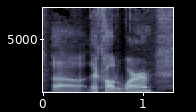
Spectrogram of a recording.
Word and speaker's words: WVRM: They're called Worm. If you look them up on Facebook or Spotify, you have to type WVRM, but you know it's pronounced Worm.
